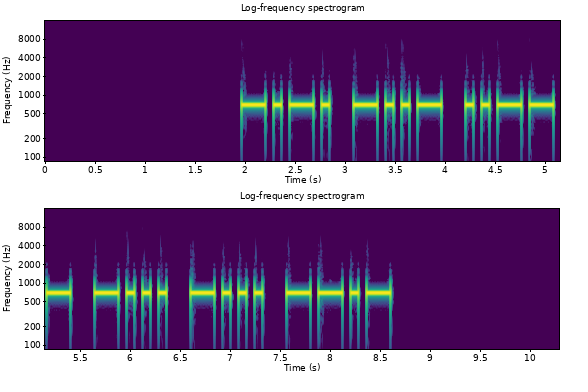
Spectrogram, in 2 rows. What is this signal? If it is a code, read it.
Morse code, heard as a keyed tone, about 15 wpm, 700 Hz. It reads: CX2BBQ
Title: DXCC-100 Call Signs - 6 Characters - 15wpm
